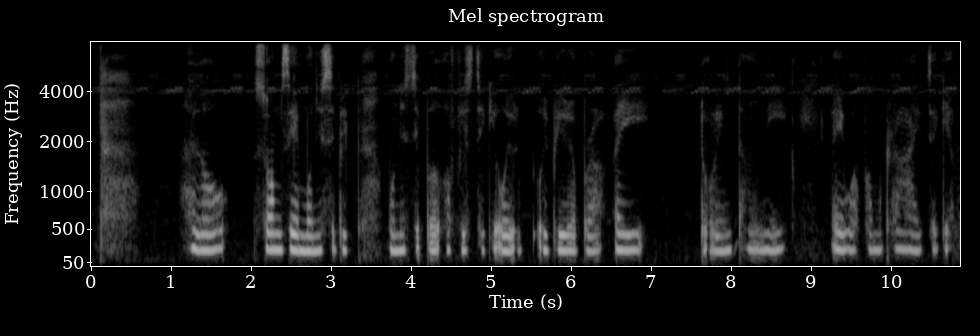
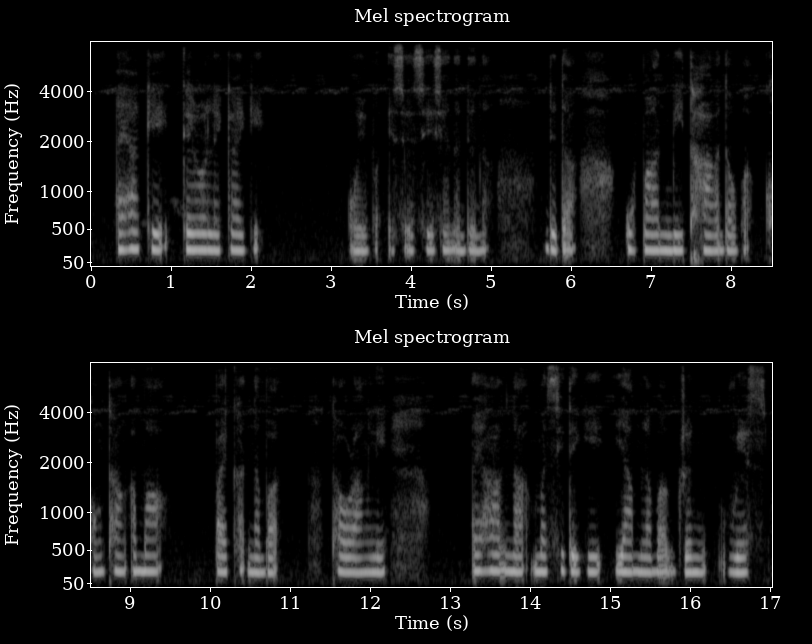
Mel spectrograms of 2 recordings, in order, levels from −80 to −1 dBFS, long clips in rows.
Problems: background sounds at intervals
